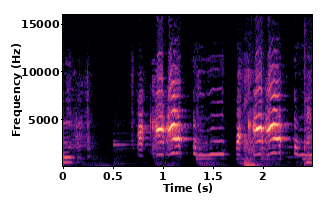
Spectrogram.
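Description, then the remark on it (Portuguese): A parakeet named Piquirito squawks out its own name in a shrill, squeaky voice, with two louder bursts about a second apart, with no people talking. “O nome dele é Piquirito e ele é um periquito. E ele fala o nome dele.”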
